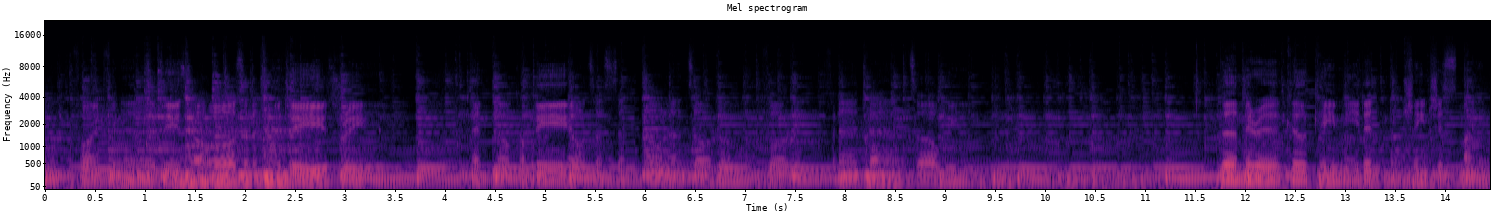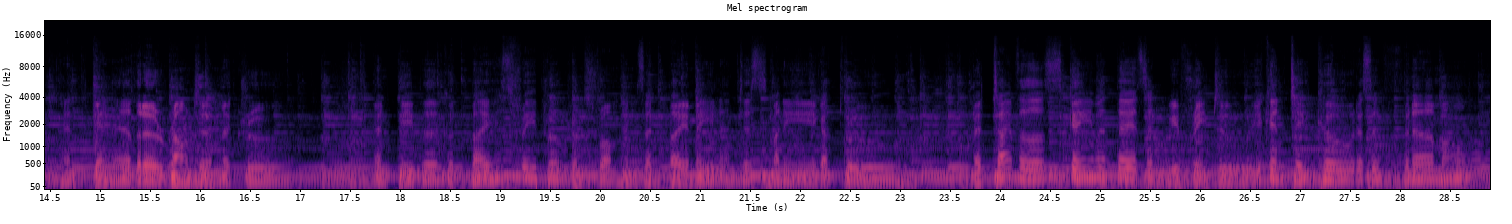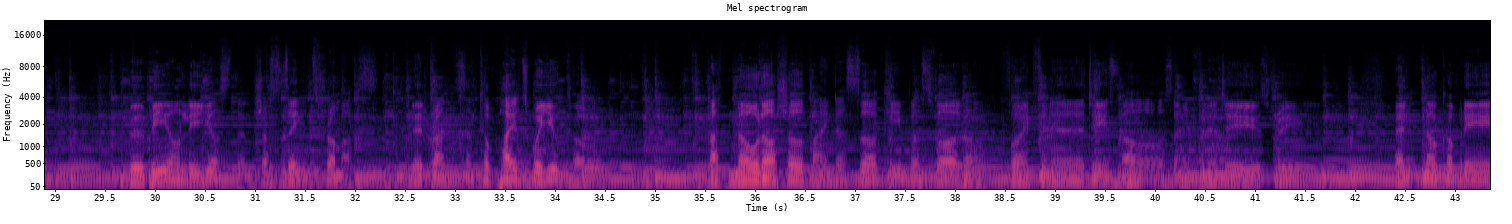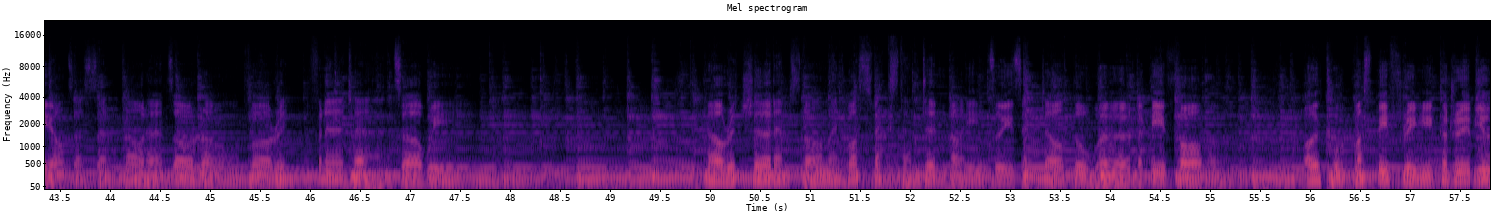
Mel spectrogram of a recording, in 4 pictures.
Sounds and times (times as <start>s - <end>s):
Acoustic guitar: 0.0s - 57.8s.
